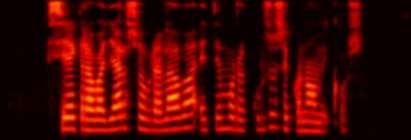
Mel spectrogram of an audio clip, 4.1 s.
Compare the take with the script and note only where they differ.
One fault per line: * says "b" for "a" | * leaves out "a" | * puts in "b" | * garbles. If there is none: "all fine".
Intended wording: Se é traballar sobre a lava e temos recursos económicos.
all fine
